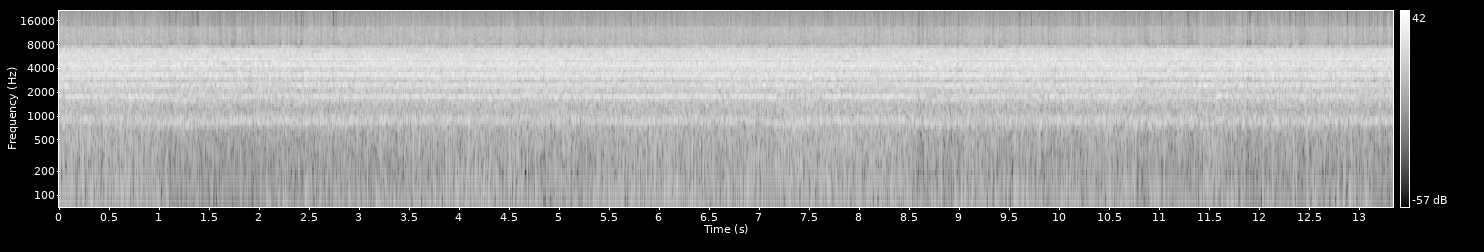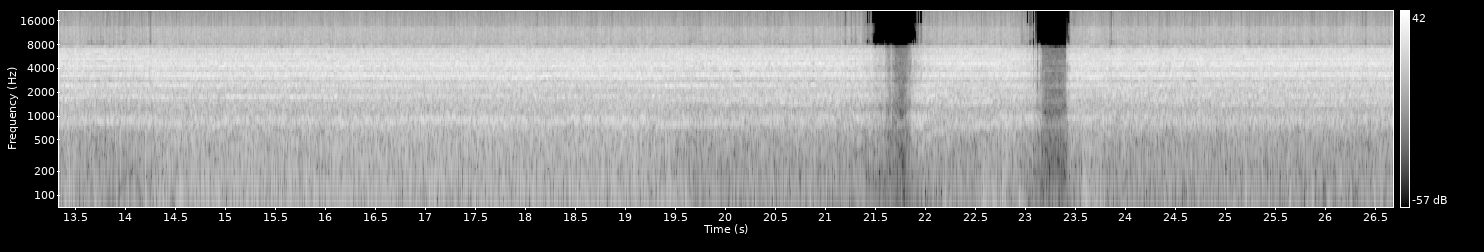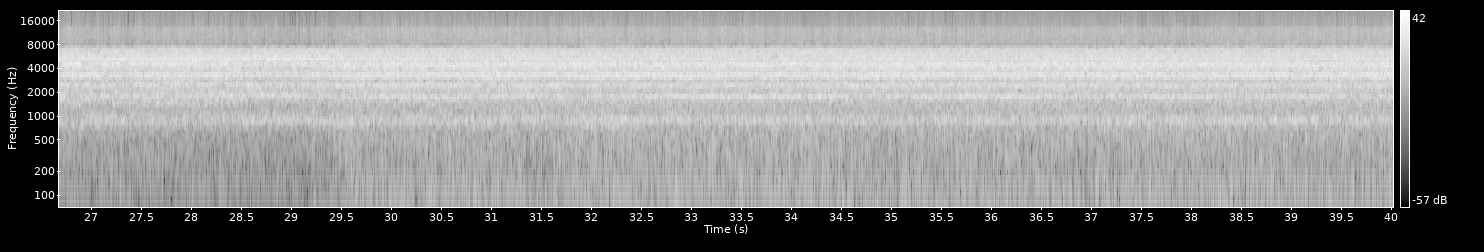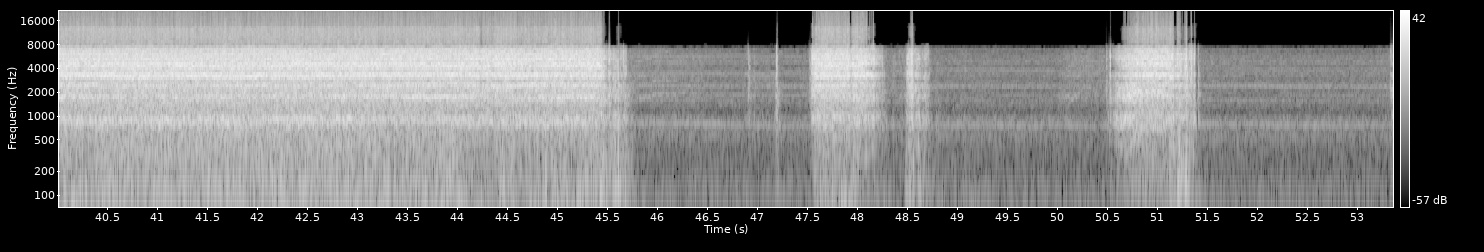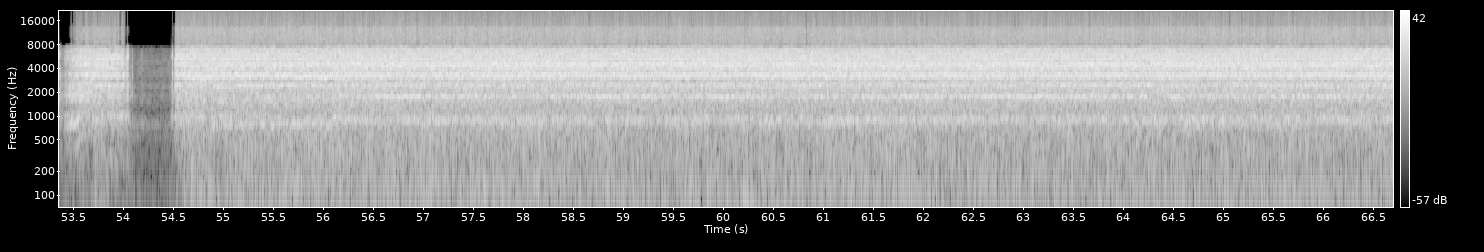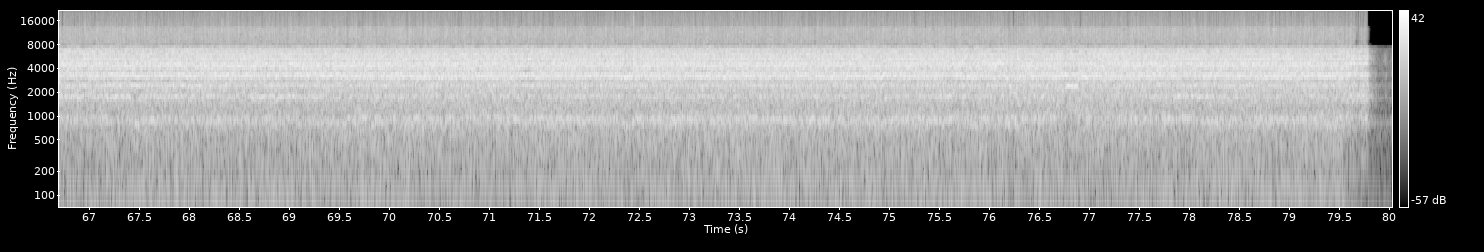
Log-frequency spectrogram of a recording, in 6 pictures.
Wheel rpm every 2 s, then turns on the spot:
230, 230, 230, 230, 230, 230, 230, 230, 210, 210, 160, 90, 190, 210, 220, 230, 230, 230, 230, 230, 220, 230, 200, 20, 10, 40, 10, 110, 230, 230, 230, 230, 230, 230, 230, 220, 210, 210, 210, 190.
none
